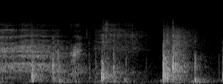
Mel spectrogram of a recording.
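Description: Footsteps go down stairs as several heavy, dull thuds land at uneven intervals.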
